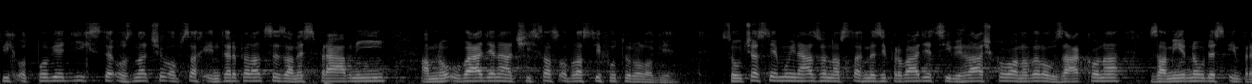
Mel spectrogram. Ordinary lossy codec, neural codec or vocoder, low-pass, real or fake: Opus, 24 kbps; none; 7.2 kHz; real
